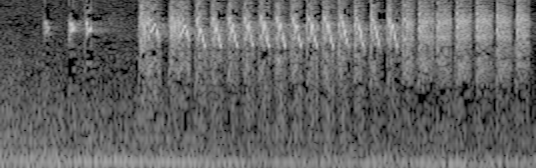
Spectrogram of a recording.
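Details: Crimson sunbird in energetic ngleper ngalas song: a few soft chips, then a loud, rapid, steady high trill of around twenty-five notes over two and a half seconds.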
